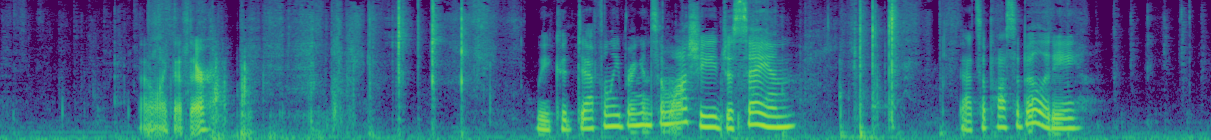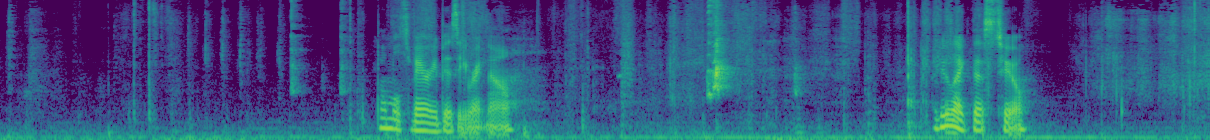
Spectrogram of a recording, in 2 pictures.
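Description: Paper rustles and crinkles softly.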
